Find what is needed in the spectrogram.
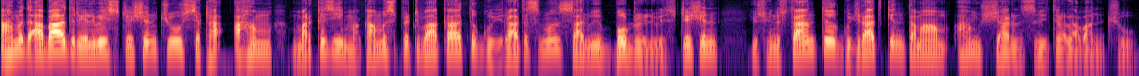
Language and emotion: Kashmiri, neutral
